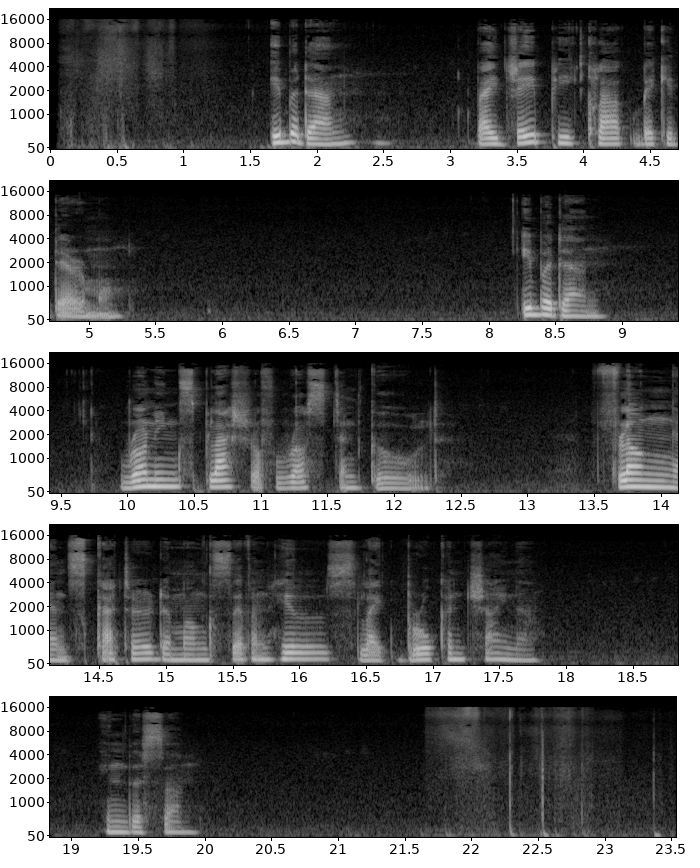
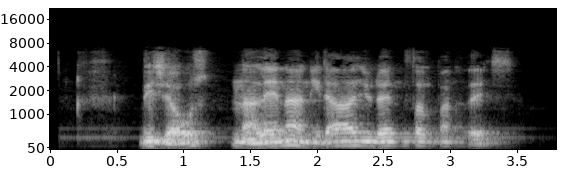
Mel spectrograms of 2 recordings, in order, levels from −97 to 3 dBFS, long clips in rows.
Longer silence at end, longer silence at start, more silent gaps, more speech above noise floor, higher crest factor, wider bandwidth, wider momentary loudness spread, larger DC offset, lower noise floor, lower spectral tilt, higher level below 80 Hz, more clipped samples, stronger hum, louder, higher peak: second, 0.1 s vs 0.4 s; second, 0.15 s vs 0.7 s; neither; first, 37 dB vs 27 dB; first, 24 dB vs 16 dB; first, 16 kHz vs 6.6 kHz; first, 22 LU vs 12 LU; neither; first, -64 dBFS vs -46 dBFS; about the same, -6.5 dB/octave vs -7 dB/octave; about the same, -62 dBFS vs -60 dBFS; neither; neither; second, -28 LUFS vs -19 LUFS; second, -8 dBFS vs -4 dBFS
